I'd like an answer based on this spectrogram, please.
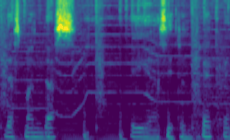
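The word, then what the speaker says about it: Desmond Doss: Et son nom à ce monsieur-là c'était Desman Dos. Vous ferez des recherches sur Google sur Desmond Dos. Ça s'écrit D E S M O N D espace D O S S S Desmondos.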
